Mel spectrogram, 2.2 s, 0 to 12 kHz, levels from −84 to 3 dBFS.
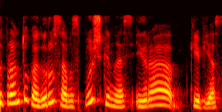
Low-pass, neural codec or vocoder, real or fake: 7.2 kHz; none; real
